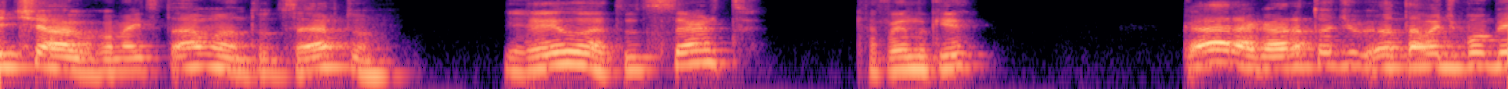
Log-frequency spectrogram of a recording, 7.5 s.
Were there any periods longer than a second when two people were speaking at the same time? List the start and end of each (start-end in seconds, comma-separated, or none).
none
